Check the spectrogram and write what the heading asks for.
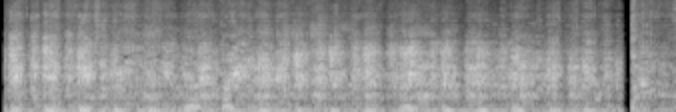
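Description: A Weimaraner panting close up, quick and even, that cuts off just before the end.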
